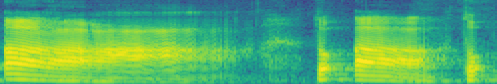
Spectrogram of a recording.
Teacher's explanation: विवृत ऐसा होता है कि मुंह को सबसे ज्यादा खुलता है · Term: विवृत स्वर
